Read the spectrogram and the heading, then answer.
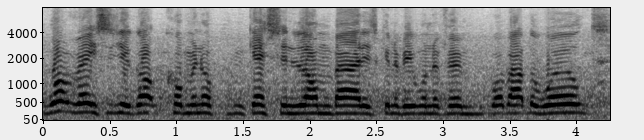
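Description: A man's voice: high-pitched, flat delivery, quick pace. A man asking questions as an interviewer in a casual, chatty style. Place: indoor trade show. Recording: noisy trade show hall, background ambience.

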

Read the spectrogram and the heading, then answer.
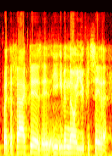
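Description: Male caller, online debate, halting and insistent, lots of restarts, bright sharp voice. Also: medium pitch, steady tone, low-quality recording. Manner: halting, repeats words, insistent.

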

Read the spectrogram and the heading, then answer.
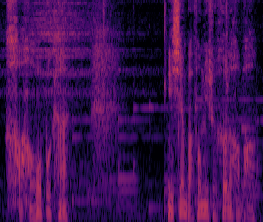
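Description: Casting: male actor as doting boyfriend in audio drama, low-pitched, patient, coaxing, music behind him. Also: animated, normal speed. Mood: tender, soothing. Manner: soothing, coaxing. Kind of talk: Chinese audio drama acting.

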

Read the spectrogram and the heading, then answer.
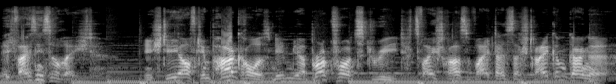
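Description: An actor playing a nervous reporter calling in a strange scene in a radio drama. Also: male voice, medium pitch, animated, moderate pace, bright, forceful tone, faint music behind. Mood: alarmed. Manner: tense, alarmed. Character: nervous male reporter on a rooftop. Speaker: field reporter.

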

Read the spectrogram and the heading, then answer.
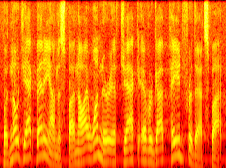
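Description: A man's voice: a little high, big pitch swings, moderate pace, vocal fry, a little hiss or hum. A man hosting a nostalgia program with casual, somewhat hesitant commentary.

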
